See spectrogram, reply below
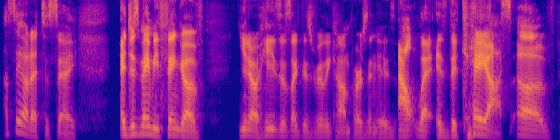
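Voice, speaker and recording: A man's voice: fairly low pitch, fairly bright tone, no room sound, clean studio sound. Casual man hosting a self-help podcast. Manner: casual, conversational, full of "like" and asides, coaching listeners with questions. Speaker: podcast host. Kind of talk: reflective self-help monologue.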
